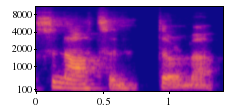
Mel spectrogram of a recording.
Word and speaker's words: Sanatana: tradition sonata nadoma which actually spells but is pronounced sanatana i if i was somebody who was not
